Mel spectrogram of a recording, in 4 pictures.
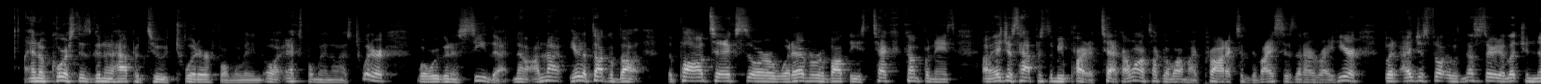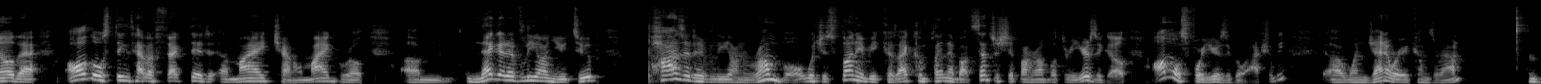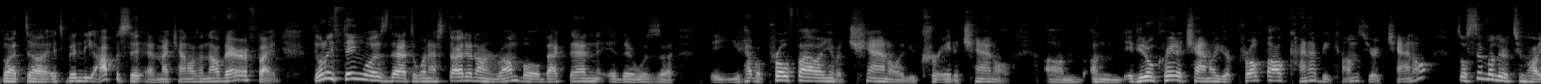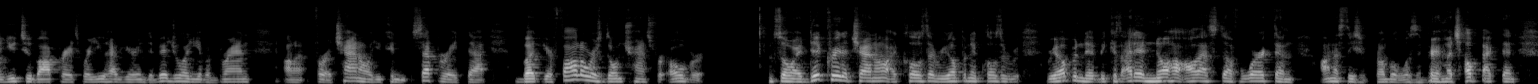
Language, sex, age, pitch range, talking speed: English, male, 30-49, 125-160 Hz, 220 wpm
